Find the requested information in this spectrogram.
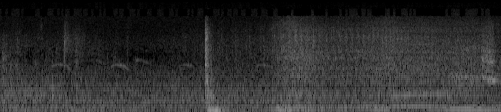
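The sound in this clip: A van drives away: a single sharp thump is followed by an engine that starts and runs with a steady, rough hum.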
